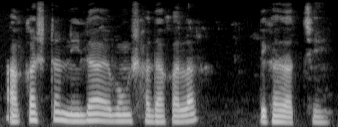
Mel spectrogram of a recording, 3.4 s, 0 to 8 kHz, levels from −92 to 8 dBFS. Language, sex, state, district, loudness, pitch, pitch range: Bengali, male, West Bengal, Alipurduar, -20 LUFS, 140 Hz, 135-155 Hz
